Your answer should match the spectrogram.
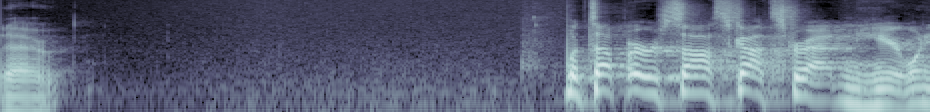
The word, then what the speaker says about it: IHRSA: It is pronounced IHRSA, no need to spell it out. What's up, IHRSA?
